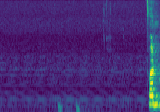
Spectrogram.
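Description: Near silence with a faint steady electrical hum, and two soft low thumps about a second in; a woman's voice starts speaking near the end.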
